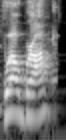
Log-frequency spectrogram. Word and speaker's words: Wellbrook: Wellbrook.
